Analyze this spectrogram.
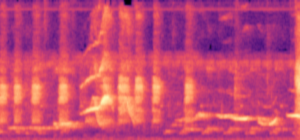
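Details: Singing white-rumped shama of the Nias spotted type, high bright notes: rapid buzzy chips alternating with thin whistled slurs and a few soft lower tones, delivered in a busy unbroken stream.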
